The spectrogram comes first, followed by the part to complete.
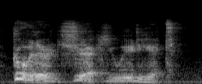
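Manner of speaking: big booming voice with swooping pitch. Narrating a game, voicing a character ordering another to go check: booming voice. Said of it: "you just hear a booming voice".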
